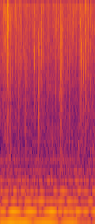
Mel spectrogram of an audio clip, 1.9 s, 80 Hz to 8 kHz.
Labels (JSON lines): {"label": "biophony, midshipman", "recorder": "SoundTrap 500"}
